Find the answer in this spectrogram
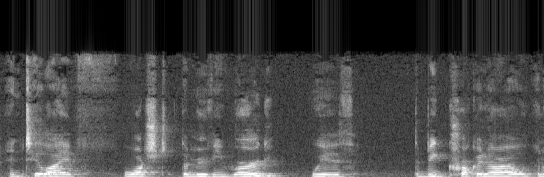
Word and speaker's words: Rogue: ah I've been saying it wrong my entire life it's actually reg reg it's actually raid sorry got it rolls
